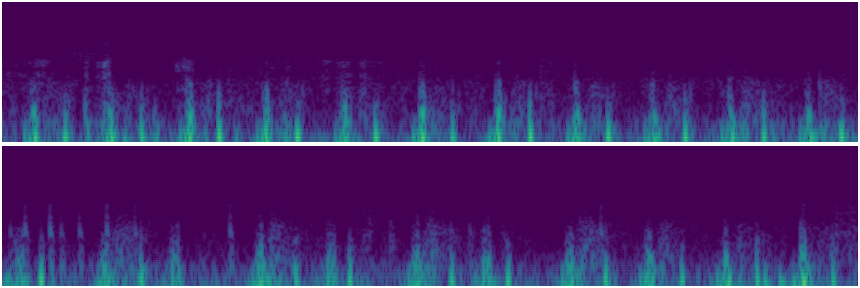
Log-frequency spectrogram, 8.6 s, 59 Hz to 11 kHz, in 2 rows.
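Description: Deep, thudding heartbeat with a steady lub-dub pattern at roughly 75 to 80 beats a minute.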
